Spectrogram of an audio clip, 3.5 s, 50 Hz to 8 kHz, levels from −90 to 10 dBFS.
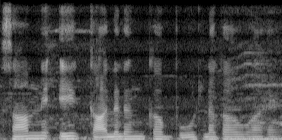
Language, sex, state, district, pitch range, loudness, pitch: Hindi, male, Delhi, New Delhi, 130-135 Hz, -19 LUFS, 130 Hz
